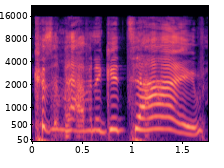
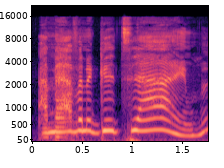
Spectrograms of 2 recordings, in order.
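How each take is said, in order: First: Quoting a film character. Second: Higher, slow, giggling through it; laughing at own motto. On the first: Retold or imitated. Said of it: "He's like". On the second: Real, not acted. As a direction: chuckle the motto.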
